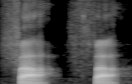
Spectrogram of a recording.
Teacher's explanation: নিচের ঠোঁটের পেট উপরের দুই দাঁতের আগার সাথে লাগিয়ে কি উচ্চারিত হয়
